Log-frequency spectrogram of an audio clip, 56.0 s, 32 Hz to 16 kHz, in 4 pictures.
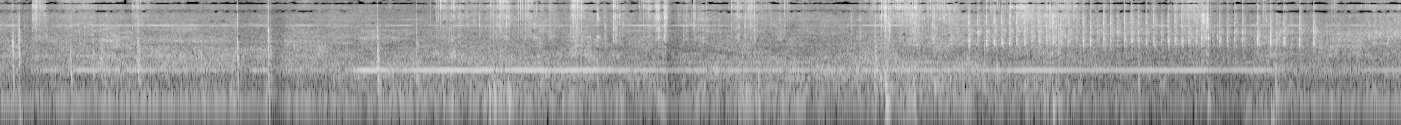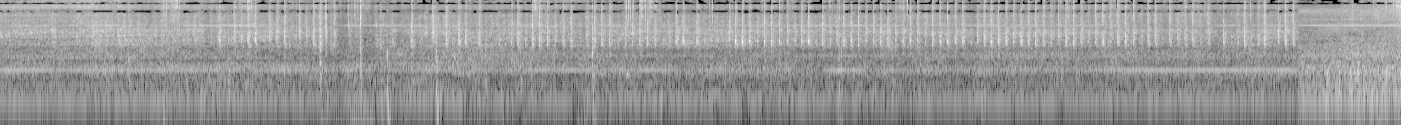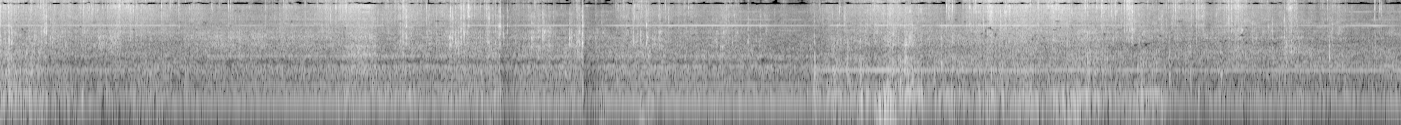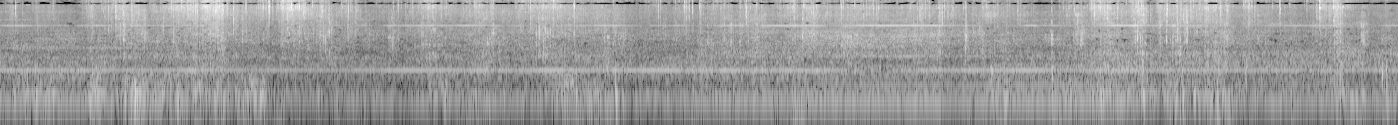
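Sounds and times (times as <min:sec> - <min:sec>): debris rattling into vacuum hose: 0:00.0 - 0:27.0, 0:27.6 - 0:56.0
vacuum cleaner running: 0:00.0 - 0:56.0.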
